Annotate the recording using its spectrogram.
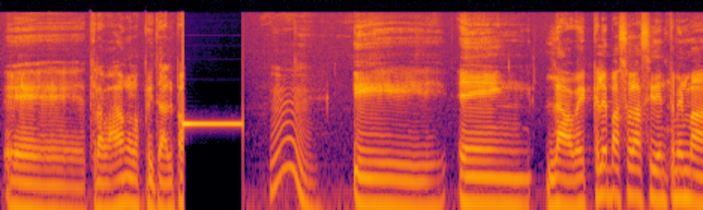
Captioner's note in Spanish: Bip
